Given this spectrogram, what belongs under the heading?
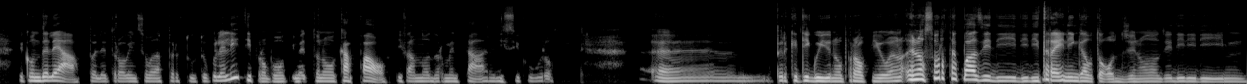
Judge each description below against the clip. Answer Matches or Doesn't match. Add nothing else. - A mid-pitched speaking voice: Matches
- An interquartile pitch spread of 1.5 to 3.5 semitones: Matches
